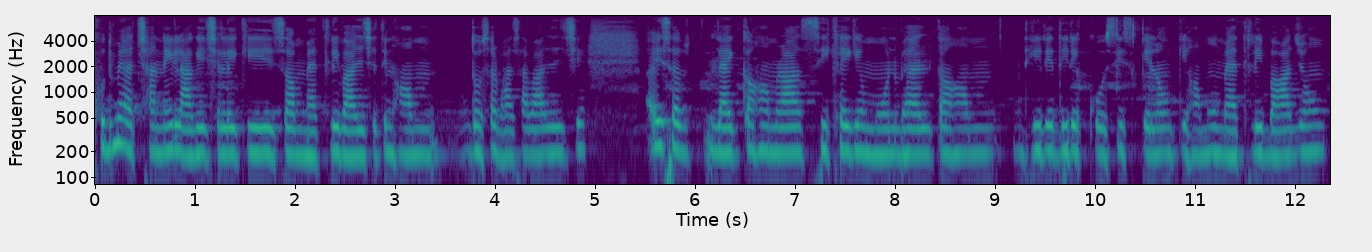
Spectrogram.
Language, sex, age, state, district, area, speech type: Maithili, female, 18-30, Bihar, Samastipur, urban, spontaneous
